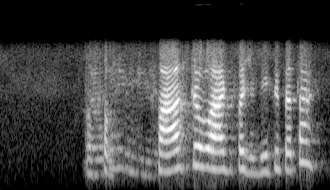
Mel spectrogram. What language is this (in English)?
Punjabi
